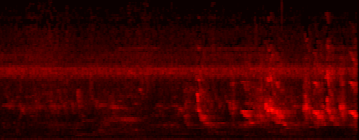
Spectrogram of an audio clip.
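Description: Faint birds chirping in the background, a string of short high chirps starting about halfway through, over low steady outdoor background noise.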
